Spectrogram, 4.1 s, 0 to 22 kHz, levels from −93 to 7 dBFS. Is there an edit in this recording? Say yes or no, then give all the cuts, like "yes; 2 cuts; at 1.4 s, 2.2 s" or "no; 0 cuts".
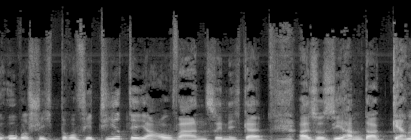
no; 0 cuts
